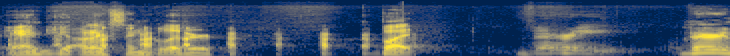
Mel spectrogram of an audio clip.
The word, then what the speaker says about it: Endiatx: Well, first of all, you're one of few people that knows how to pronounce it the way we would intend you to Endiatx.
